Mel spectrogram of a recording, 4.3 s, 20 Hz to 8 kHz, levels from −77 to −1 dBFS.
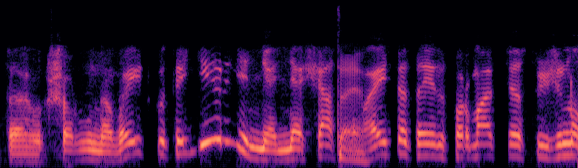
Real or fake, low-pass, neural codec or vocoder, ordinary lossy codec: fake; 7.2 kHz; autoencoder, 48 kHz, 128 numbers a frame, DAC-VAE, trained on Japanese speech; MP3, 48 kbps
